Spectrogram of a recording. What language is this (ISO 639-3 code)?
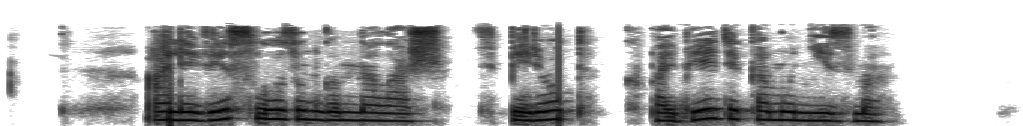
chm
